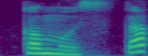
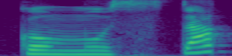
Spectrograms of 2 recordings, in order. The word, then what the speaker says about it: Kumusta: you in Tagalog, it's Kamusta ka? Kumusta ka? So it's spelled K-U-M, kumusta ka. But sometimes you might hear some people say kamusta ka, like it's a K-A sound.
